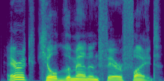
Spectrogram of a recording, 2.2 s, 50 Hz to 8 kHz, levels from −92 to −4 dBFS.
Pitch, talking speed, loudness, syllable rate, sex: 140 Hz, 190 wpm, -16 LUFS, 4.5 syllables/s, male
